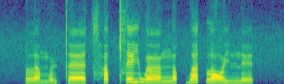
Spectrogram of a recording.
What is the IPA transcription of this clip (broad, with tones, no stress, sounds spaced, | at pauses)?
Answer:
l ɐ˨˩ m ɵ˧ ɥ t̪ ɛː˨˧ t͡sʰ ɐ˥ p̚ t͡s e˥ j w œː˨ ŋ ɐ˨˥ p̚ w ɐ˥ t̚ l ɔː˨˧ j n̪ ɪ˨ k̚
